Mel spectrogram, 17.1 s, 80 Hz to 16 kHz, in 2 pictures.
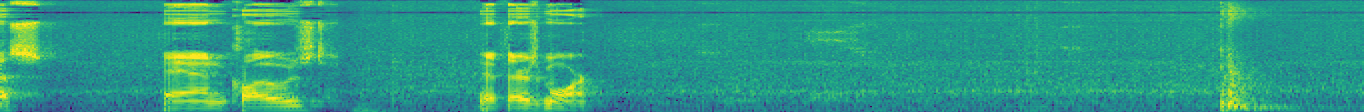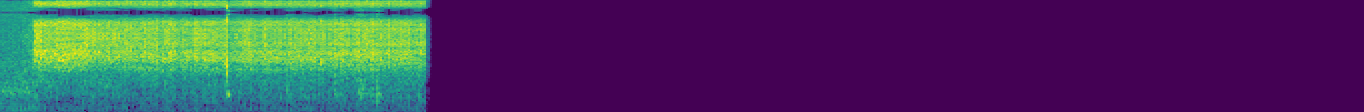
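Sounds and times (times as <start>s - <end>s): compressed air hissing from valve: 8.7s - 11.2s.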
